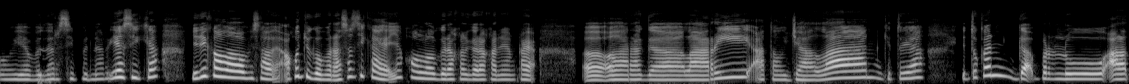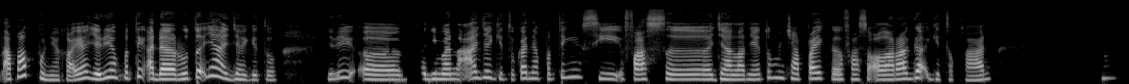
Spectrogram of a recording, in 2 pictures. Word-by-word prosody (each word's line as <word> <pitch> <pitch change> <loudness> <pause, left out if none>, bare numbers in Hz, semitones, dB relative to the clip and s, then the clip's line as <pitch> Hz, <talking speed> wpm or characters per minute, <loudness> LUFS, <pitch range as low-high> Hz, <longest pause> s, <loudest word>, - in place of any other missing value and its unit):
Oh, 230 0 -6
iya, 225 0 -1
benar, 225 +2 -4
sih, 260 - -7
benar, 240 +1 -7
iya, 330 +2 +7
sih, 315 -2 +1
Kak, 345 +3 +2 0.3
jadi 280 +7 +3
kalau 345 -4 +9 0.2
misalnya 255 -4 0
aku 380 - +1
juga 265 -8 +3
merasa 215 +9 0
sih 395 - -2
kayaknya 280 +1 +2
kalau 290 -5 +2
gerakan-gerakan 230 -2 0
yang 220 - -13
kayak, 220 -2 0 0.5
eee, 200 +1 +3
olahraga 220 0 +1 0.3
lari 215 +5 +3 0.4
atau 220 -1 -6 0.2
jalan 270 +10 +5 0.2
gitu 255 +1 -10
ya, 305 - +2 0.5
itu - - -7
kan 415 - +6 0.3
gak - - +5
perlu 250 -1 +2
alat 240 0 +5
apa 350 - -1 0.2
pun 265 - -4
ya, - - -7
Kak, - - -2
ya. 265 - 0
Jadi 240 +3 +3
yang 320 - -10
penting 340 +6 -6
ada 245 -2 +4
rutenya 305 +10 -1
aja 250 -1 -3
gitu. 215 -1 -9 0.6
Jadi, 250 +5 -7
eee, 225 -2 -1 0.2
bisa 250 - -27
di 250 - -1
mana 245 0 -1
aja 295 +2 -3
gitu 245 -3 -12
kan 280 - -1
yang 275 - -10
penting 320 +7 -9
si 275 - -9 0.3
fase 245 +1 -1 0.5
jalannya 225 0 -2
tuh 310 - -8
mencapai 265 -3 -2
ke 245 - -7
fase 235 -1 -7
olahraga 245 +6 +1
gitu 230 -2 -12
kan. 205 +5 -5 1.1
Mmm. 285 +1 -15
245 Hz, 175 wpm, -21 LUFS, 225-280 Hz, 1.1 s, kalau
